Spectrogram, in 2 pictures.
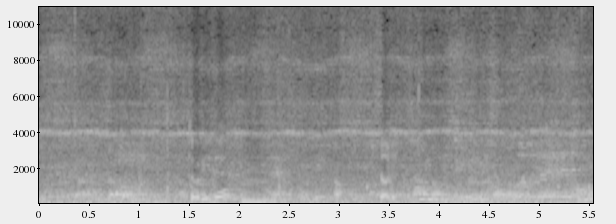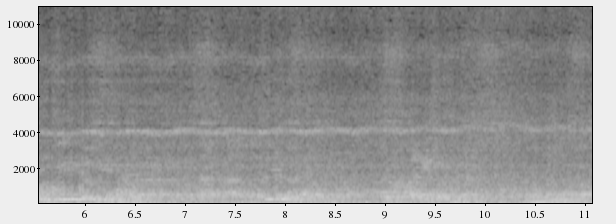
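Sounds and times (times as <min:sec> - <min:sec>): thin high whine: 0:00.0 - 0:11.0.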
